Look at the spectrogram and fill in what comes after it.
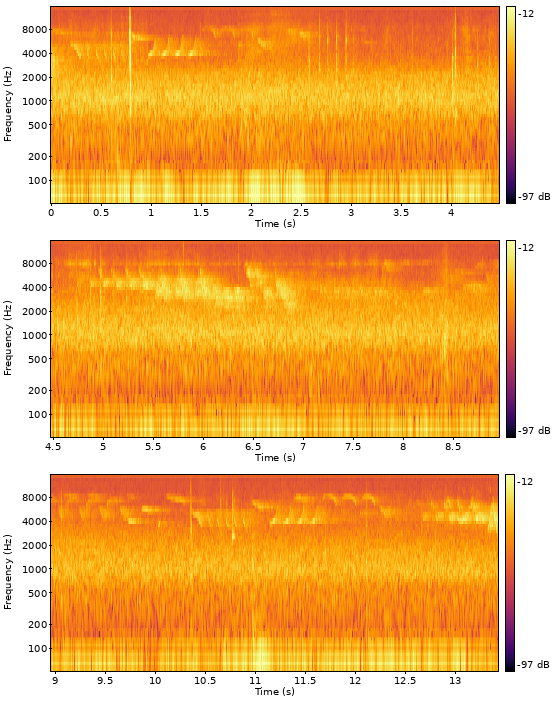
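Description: A songbird singing short, quick trilled phrases every few seconds over a steady forest hiss, with a single sharp click about a second in.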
